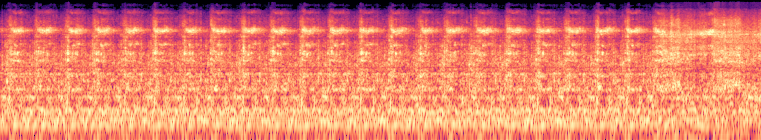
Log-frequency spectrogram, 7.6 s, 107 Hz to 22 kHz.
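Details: 1993 Ford F-250 7.3L IDI diesel just started after long cranking: loud clatter with hard, evenly spaced knocks over an uneven rumble. Running rough; owner suspects the injection pump was never timed after new injectors were fitted.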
